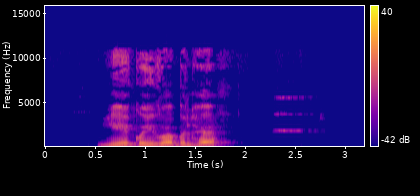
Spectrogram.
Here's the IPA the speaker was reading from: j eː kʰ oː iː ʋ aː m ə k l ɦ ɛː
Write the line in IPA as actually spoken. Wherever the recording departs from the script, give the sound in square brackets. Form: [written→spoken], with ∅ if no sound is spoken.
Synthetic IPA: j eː [kʰ→k] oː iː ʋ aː [m→b] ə [k→∅] l ɦ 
